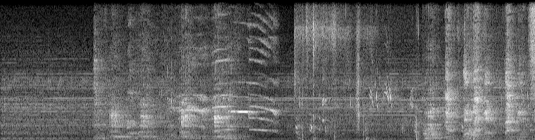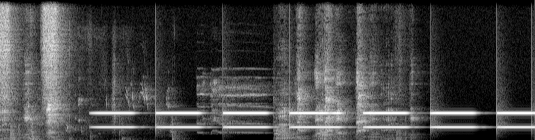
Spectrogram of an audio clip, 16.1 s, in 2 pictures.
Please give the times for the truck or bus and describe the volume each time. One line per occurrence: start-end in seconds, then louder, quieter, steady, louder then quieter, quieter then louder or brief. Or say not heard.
0.0-16.0 louder.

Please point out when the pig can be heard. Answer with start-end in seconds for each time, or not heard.
1.4-3.8, 6.3-9.1, 12.1-14.2.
